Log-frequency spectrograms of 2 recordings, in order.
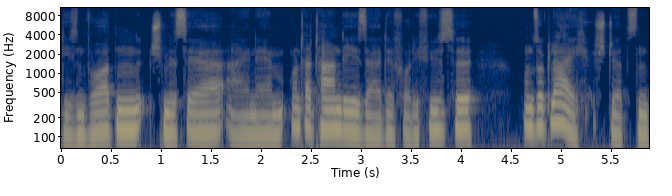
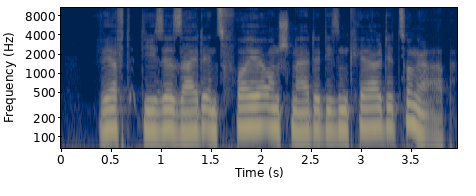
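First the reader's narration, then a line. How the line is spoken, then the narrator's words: Angry shout. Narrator (German): rief er zornig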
